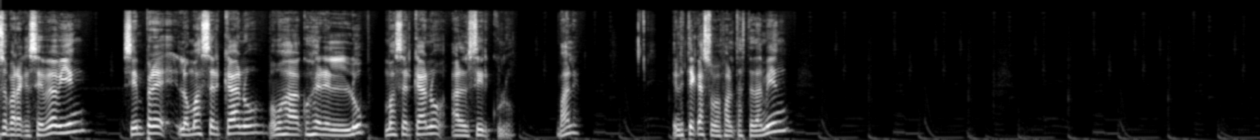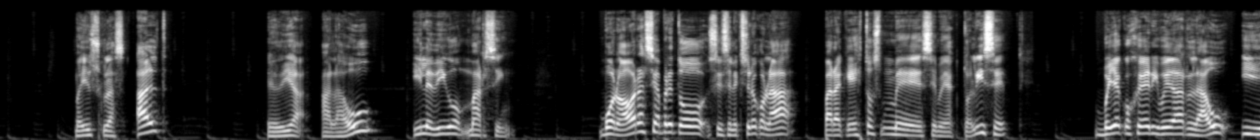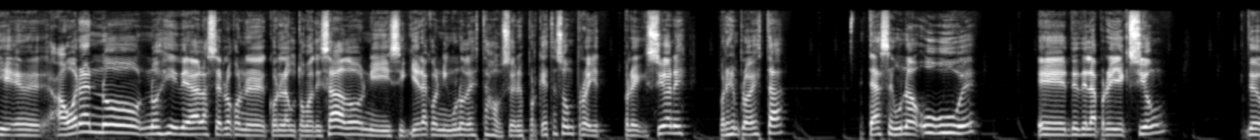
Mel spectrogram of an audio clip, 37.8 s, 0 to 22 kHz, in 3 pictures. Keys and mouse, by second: 5.9-6.9 middle drag, 7.0 shift+middle click, 8.2 shift+middle click, 10.8 right click, 13.7 alt+shift+right click, 16.9 u, 18.5 middle click, 20.2 a.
